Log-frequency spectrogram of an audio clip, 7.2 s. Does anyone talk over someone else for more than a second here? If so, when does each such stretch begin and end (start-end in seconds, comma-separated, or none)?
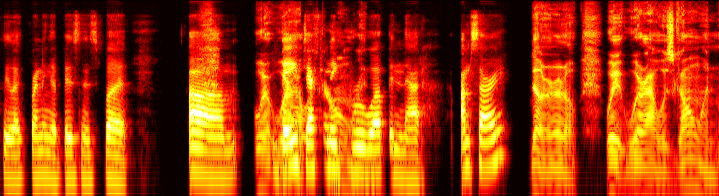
2.5-3.8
